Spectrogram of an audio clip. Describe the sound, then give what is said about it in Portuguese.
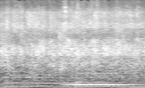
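An audience applauds the Lord in a dense, steady wash of clapping that holds at an even level throughout, with a low sustained tone humming faintly underneath and no one speaking. “Pode aplaudir o Senhor.”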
